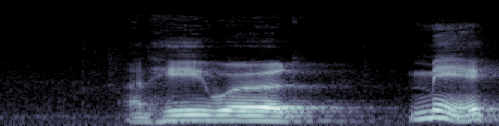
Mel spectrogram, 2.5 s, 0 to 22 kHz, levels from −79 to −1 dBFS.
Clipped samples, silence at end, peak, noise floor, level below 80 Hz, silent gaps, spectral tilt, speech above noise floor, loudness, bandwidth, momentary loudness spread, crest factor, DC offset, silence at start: under 0.1%; 0 s; -4 dBFS; -55 dBFS; -58 dBFS; none; -6.5 dB/octave; 37 dB; -18 LUFS; 11.5 kHz; 22 LU; 16 dB; under 0.1%; 0.65 s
